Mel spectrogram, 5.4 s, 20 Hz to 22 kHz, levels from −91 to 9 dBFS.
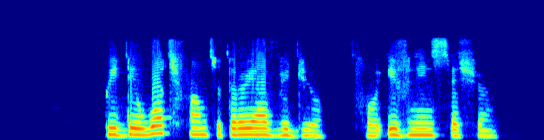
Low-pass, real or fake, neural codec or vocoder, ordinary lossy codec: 7.2 kHz; real; none; none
